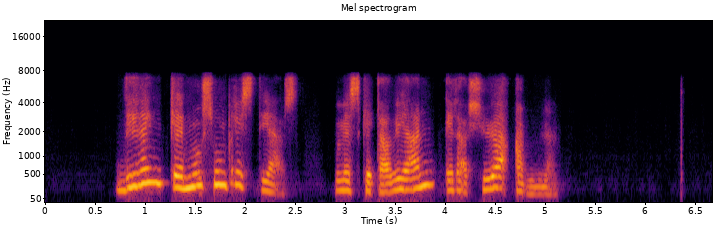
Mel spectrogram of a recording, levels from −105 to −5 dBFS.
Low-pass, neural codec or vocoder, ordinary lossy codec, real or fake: 7.2 kHz; codec, 16 kHz, 1 kbps, FreqCodec, smaller model; Opus, 16 kbps; fake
